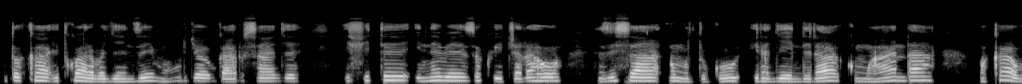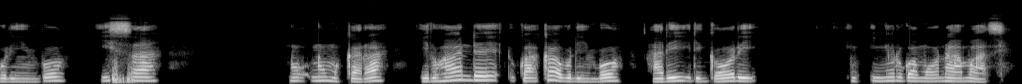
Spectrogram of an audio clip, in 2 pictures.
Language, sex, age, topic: Kinyarwanda, female, 36-49, government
